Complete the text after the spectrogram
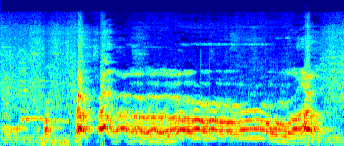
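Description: An American Pit Bull Terrier gives a long, wavering howl after a few short yips.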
